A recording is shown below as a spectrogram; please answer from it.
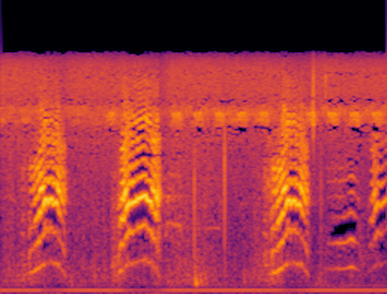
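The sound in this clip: A goat bleats in three wavering, nasal calls, each under a second long, followed by a softer, shorter cry near the end. A low steady hum runs underneath throughout.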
